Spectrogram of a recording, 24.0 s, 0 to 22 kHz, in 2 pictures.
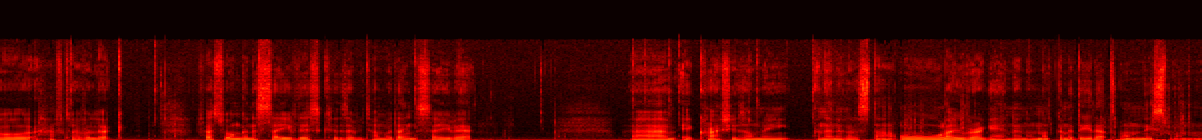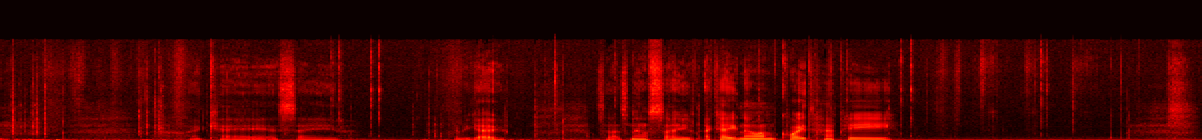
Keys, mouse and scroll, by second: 0.6 click, 2.5 click, 18.1 middle click, 20.1 middle click, 20.9 click, 22.3 click.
